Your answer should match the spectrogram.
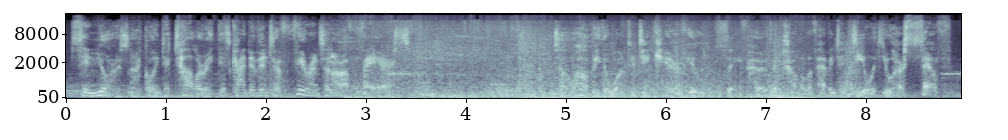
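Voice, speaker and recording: A man's voice: fairly low pitch, expressive, fairly quick, vocal fry, loud music behind the voice. A man voicing a menacing, boastful villain henchman in a video game, with a sneering delivery. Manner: sneering, threatening. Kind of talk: video game character acting.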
